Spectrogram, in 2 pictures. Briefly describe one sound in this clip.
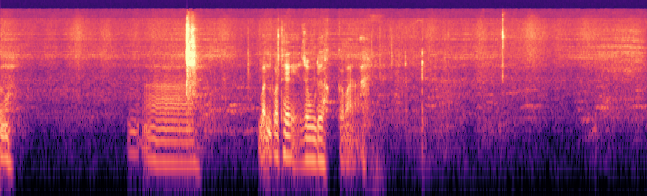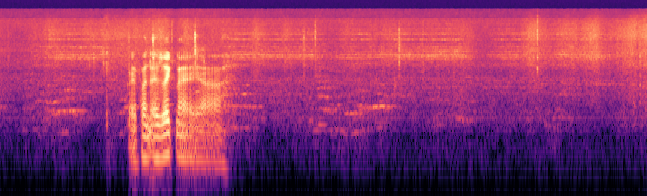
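Small metal parts click and scrape as a cassette mechanism is worked on with a screwdriver.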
